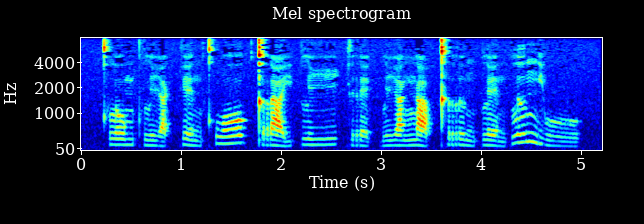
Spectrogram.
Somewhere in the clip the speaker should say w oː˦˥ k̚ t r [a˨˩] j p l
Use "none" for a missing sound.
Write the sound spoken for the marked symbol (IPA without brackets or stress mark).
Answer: a˩˦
